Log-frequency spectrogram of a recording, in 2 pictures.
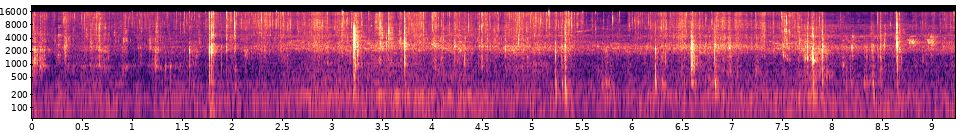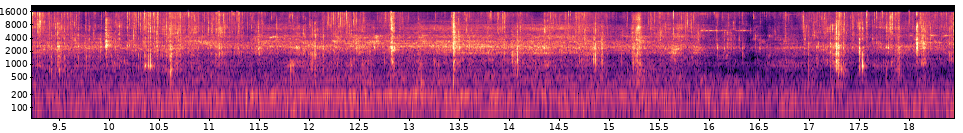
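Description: Someone eating a fried chicken drumstick up close: scattered crunches and wet mouth clicks and smacks as it is bitten and chewed, over a faint steady hum.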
